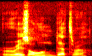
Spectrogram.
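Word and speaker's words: raison d'être: the mississippi she just broke down their entire raison d'etre that's my french pronunciation there in like 10 minutes and then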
